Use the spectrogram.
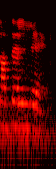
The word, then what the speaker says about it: donzelle: In Italian, the second to last syllable is usually, I don't know if it's always the one that's emphasized, but it usually is.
